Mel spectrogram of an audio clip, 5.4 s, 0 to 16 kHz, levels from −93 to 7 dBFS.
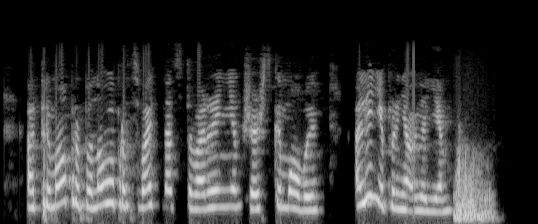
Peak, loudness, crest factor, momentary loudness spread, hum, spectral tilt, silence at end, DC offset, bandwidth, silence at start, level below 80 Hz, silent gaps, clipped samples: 0 dBFS; -14 LUFS; 14 dB; 6 LU; none; -8.5 dB/octave; 0.4 s; under 0.1%; 6.8 kHz; 0.25 s; -40 dBFS; 3.41-3.54 s; under 0.1%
